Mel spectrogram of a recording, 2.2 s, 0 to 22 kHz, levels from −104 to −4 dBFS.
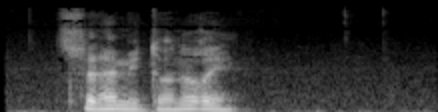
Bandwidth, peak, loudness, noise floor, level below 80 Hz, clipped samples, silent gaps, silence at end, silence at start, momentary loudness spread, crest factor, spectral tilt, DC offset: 13.5 kHz; -12 dBFS; -28 LUFS; -67 dBFS; -60 dBFS; under 0.1%; none; 1 s; 0.3 s; 15 LU; 20 dB; -7.5 dB/octave; under 0.1%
